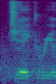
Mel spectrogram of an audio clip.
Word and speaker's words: Jakeery: how do I pronounce jakeery like it's my name Jake plus that's that so I will see you all next time yep jQuery like a bakery see you all next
